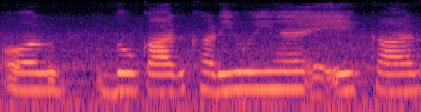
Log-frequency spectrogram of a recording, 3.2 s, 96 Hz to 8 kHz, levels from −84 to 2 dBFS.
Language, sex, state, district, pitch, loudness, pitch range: Hindi, female, Uttar Pradesh, Ghazipur, 220 Hz, -21 LUFS, 215-230 Hz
